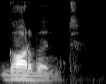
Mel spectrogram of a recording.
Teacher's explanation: we say gorment, we eat away two or three syllables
